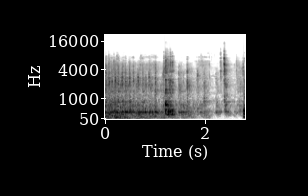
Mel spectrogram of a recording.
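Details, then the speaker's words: Swaraj FE tractor diesel idling after tappet setting with the tappet cover refitted: even tick-over, valve train quiet. The earlier "tar-tar" tapping caused by a loose tappet is gone; normal idle. "मैंने तो उसकी आवाज़ थी जो पहले उसमें टर-टर की आवाज़ थी ना वो बिल्कुल गायब देख सकते हैं दोस्तों इसका पूरा फायरिंग चेंज हो गया कुछ नहीं है"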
